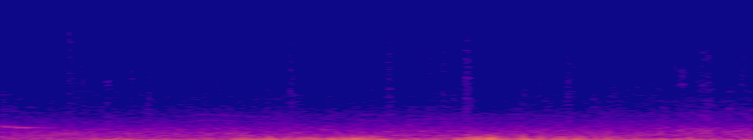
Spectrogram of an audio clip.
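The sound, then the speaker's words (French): Steady wind blowing with a low, rumbling roar that swells twice in strong gusts, fairly loud, with faint high hiss above and no voices. “Et ça, c'est le vent.”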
